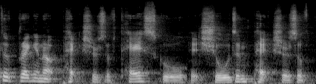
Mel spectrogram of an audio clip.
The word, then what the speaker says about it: Tesco: But Nicole said the hilarity started because Shawny mispronounces the name of the supermarket giant saying "Tessaco" rather than Tesco.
